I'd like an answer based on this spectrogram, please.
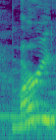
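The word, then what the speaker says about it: Maury: I find to be an interesting little fact Murray County has the name Murray it looks like Mari like Mari poic but it is pronounced Murray as tennesseeans typically do you'll find and we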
